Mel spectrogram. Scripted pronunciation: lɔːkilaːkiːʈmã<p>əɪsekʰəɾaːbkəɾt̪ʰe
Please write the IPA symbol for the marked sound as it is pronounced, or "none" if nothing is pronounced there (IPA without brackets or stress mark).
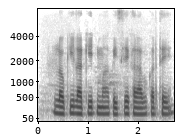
k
